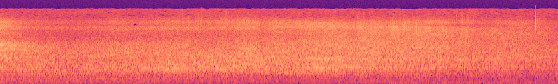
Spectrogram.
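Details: Passing traffic roar near Pickwick Lake, Tennessee, broad and steady, no animal voice heard.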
